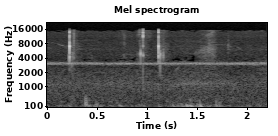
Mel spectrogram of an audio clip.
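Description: A cricket trilling steadily on one high note, over a low uneven rumble on the microphone, with a few faint sharp ticks.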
